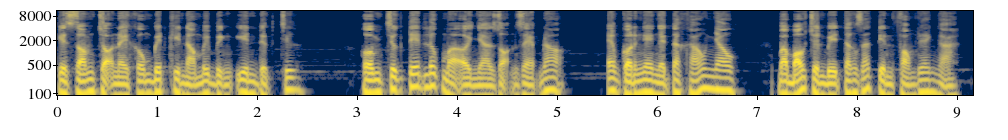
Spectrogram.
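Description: A man voicing a gentle young wife, talking in a soft, caring way. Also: on the low side, lively intonation, fairly quick, dry recording, soft background music. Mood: worried caring.

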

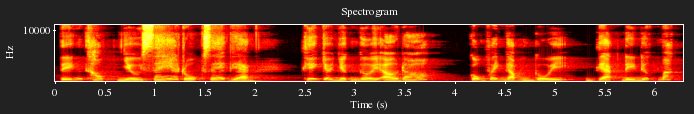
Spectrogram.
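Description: A woman narrating a scripted ghost story in a steady, dramatic storytelling manner. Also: medium pitch, moderate pace, slightly rough.

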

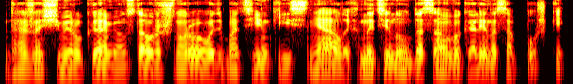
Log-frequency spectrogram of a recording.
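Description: A man narrating a novel as an audiobook in a measured, expressive reading. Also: fairly low pitch, no room sound, clean studio sound. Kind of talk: scripted literary narration.

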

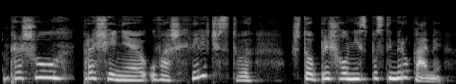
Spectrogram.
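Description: A woman's voice: sits high, lively intonation, moderate pace, darkish tone. A woman voicing a flustered, apologetic male hat-maker who mumbles his answers at a storybook trial.

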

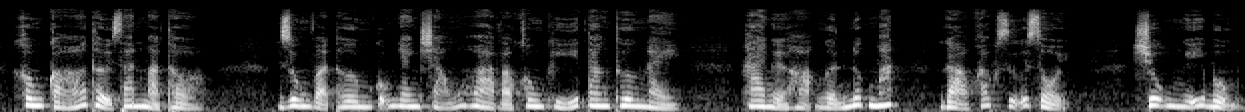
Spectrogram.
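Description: Woman storyteller, mellow husky voice, steady even reading. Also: medium pitch. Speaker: narrator. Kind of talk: storybook narration.

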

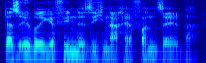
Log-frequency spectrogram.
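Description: Ein Mann spricht einen mürrischen, ungeduldigen älteren Doktor in einem Hörbuch, mit tiefer, brummender Stimme. Trocken und nah aufgenommen. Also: male voice, sits low, very animated, normal speed, darkish tone, no echo, studio quality. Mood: grumbling. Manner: grumbling, impatient. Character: gruff, irritable older male doctor.

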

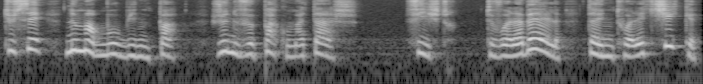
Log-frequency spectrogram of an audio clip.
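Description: A woman reading a novel aloud, voicing a delirious, terrified working-class drunk who shouts rough slang in a hoarse voice. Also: unhurried, lightly acted. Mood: raving. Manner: loud slangy outbursts, raised pitch. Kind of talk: audiobook character voice.

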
